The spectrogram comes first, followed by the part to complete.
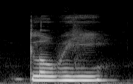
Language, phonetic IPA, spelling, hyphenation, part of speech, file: Czech, [ˈdlou̯ɦiː], dlouhý, dlou‧hý, adjective, Cs-dlouhý.ogg
- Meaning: 1. long 2. tall (when talking about persons)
